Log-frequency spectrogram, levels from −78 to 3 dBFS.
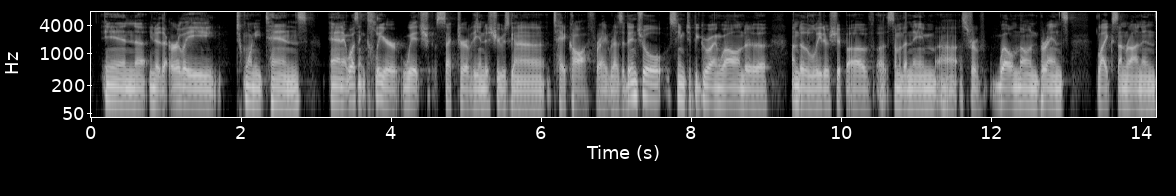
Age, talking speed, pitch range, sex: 30-49, 195 wpm, 85-95 Hz, male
